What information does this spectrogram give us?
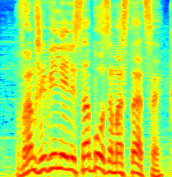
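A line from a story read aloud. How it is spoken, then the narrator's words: Shouting while running. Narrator (Russian): крикнул на бегу Рух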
